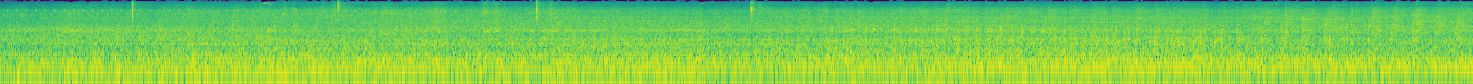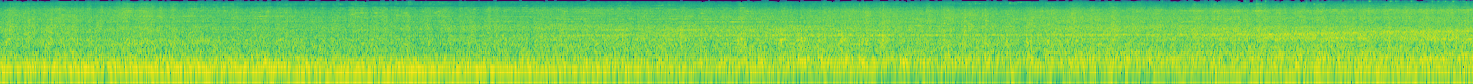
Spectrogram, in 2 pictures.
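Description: A freight train passing at close range: the last diesel locomotives, then a long string of freight cars rolling by, a steady, loud rumble of steel wheels on rail.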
